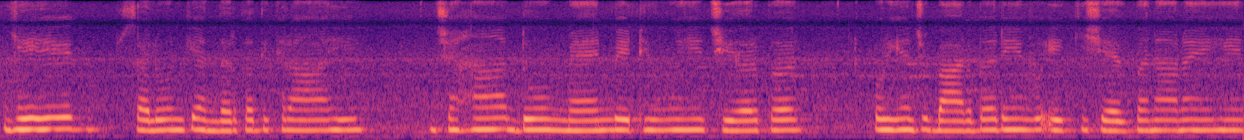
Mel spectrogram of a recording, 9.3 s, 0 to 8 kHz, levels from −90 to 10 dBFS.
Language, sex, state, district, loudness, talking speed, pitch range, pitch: Hindi, female, Bihar, Gaya, -15 LUFS, 185 wpm, 220-230 Hz, 225 Hz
